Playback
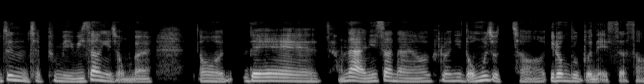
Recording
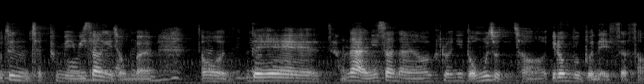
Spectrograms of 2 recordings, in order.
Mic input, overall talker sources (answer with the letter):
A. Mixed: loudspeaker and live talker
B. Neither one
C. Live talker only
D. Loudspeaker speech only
A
